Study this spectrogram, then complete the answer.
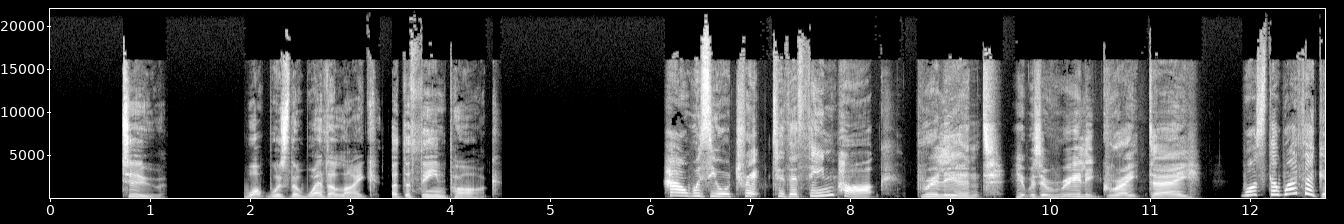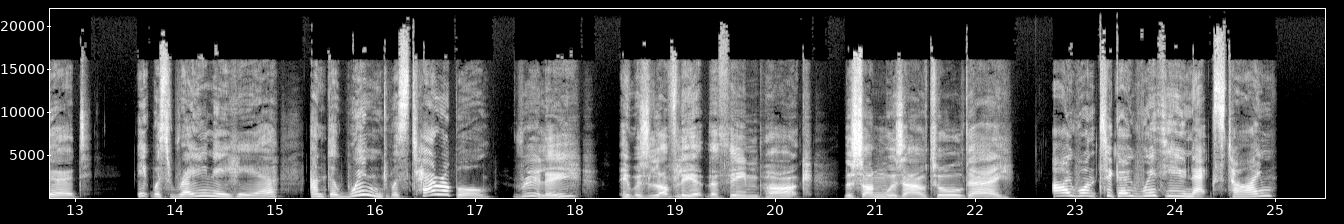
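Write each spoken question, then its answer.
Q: What was the weather like at the theme park?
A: Sunny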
